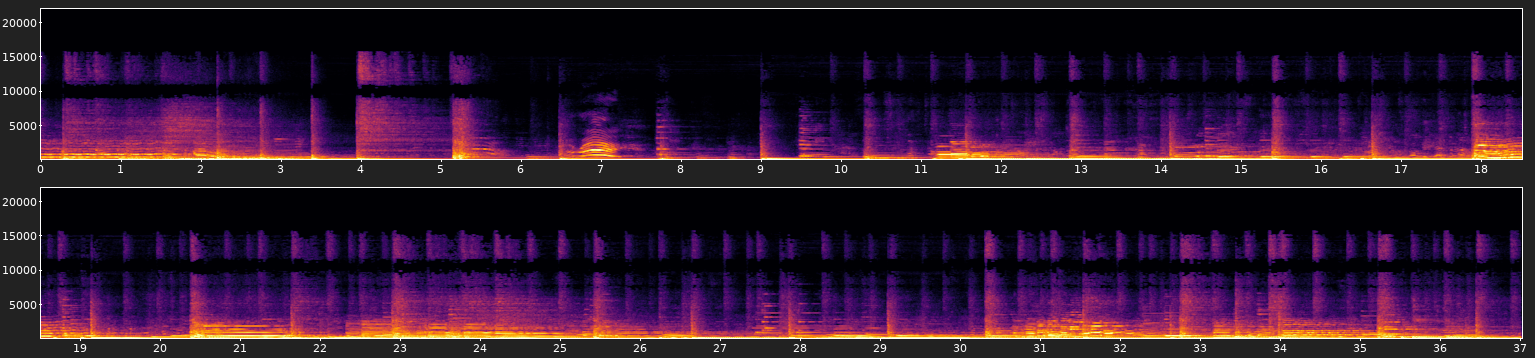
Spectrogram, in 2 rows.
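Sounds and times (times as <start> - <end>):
electric guitar lead: 0.0 - 4.6, 7.5 - 37.0
bass notes: 0.0 - 37.0
blues band playing: 0.0 - 37.0
drums: 0.0 - 37.0.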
